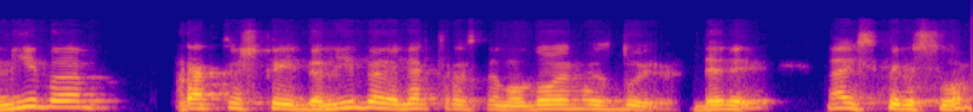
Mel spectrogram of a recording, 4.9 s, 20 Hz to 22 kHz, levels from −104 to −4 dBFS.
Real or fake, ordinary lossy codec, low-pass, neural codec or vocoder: fake; Opus, 32 kbps; 10.8 kHz; codec, 32 kHz, 1.9 kbps, SNAC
